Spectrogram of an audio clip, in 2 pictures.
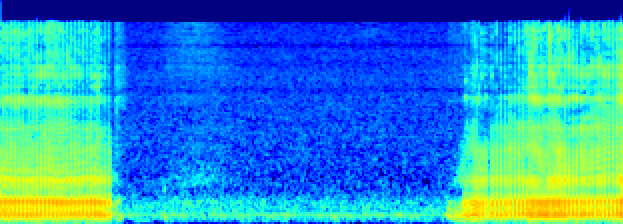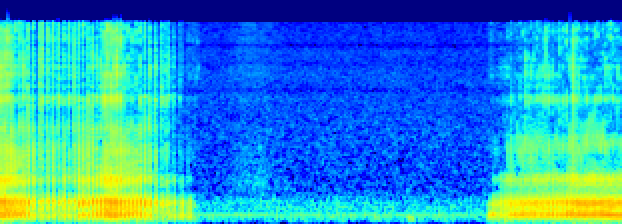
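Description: Loud, rough snores in long sleep breaths with quiet pauses between them: a dog snoring.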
